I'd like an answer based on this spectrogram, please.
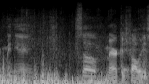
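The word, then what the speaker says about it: Minié: And then the mini ball is like the Americanized version of Minier.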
